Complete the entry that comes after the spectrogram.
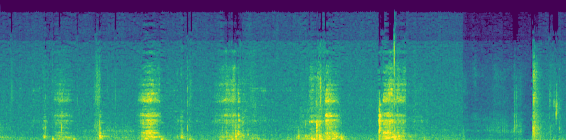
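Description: Lawnmower engine, sitting upside down, cranked slowly anti-clockwise by hand: a series of close, dry rasping and clicking mechanical turns in uneven bursts, followed by a brief quiet spell and one last click.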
